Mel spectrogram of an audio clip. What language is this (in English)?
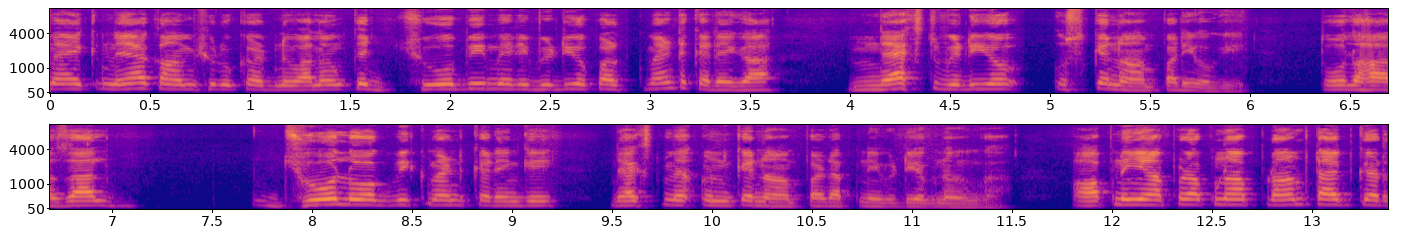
Hindi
